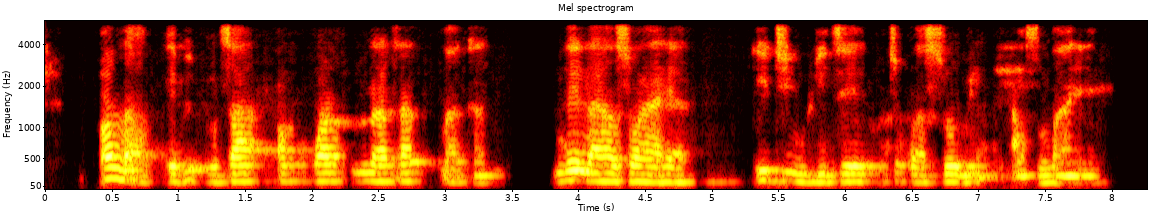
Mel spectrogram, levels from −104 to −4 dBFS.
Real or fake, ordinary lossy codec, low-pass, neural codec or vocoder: fake; none; 5.4 kHz; codec, 16 kHz, 4 kbps, FreqCodec, smaller model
